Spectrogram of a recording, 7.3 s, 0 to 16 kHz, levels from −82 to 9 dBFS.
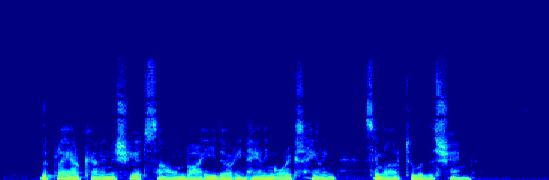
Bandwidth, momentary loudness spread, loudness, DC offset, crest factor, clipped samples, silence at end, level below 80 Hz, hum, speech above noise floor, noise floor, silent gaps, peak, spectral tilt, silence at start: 11 kHz; 6 LU; -33 LUFS; under 0.1%; 18 dB; under 0.1%; 1.05 s; -68 dBFS; none; 41 dB; -73 dBFS; none; -16 dBFS; -7 dB/octave; 0.55 s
